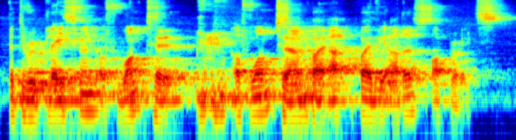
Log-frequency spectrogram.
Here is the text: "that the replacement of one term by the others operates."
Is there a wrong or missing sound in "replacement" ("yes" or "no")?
no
